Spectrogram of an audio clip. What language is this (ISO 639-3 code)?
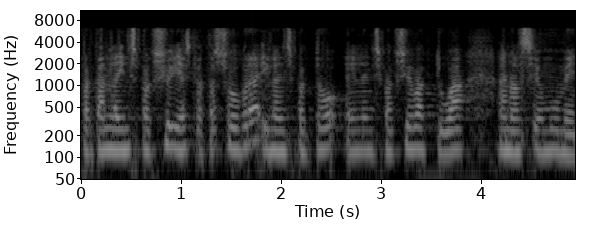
cat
